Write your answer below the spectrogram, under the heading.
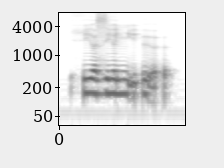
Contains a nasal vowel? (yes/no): no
